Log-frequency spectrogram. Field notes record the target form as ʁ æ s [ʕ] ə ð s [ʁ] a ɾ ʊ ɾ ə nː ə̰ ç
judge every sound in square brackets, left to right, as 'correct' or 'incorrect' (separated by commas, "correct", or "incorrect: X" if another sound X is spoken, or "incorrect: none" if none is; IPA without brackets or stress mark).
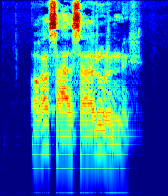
correct, incorrect: ʕ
